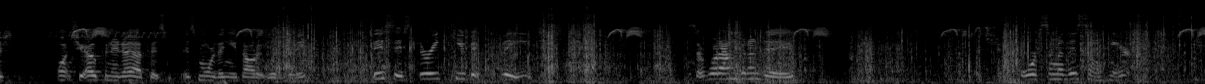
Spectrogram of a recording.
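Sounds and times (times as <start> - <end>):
plastic bag crinkling: 2.5 - 12.0
small bird chirping: 5.9 - 12.0.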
